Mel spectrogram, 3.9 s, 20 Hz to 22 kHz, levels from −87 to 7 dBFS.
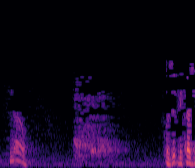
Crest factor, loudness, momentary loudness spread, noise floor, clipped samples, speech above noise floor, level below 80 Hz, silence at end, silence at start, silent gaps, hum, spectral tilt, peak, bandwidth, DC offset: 24 dB; -39 LUFS; 23 LU; -64 dBFS; under 0.1%; 30 dB; -76 dBFS; 0 s; 0.2 s; none; none; -7 dB/octave; -16 dBFS; 5.2 kHz; under 0.1%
